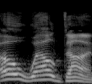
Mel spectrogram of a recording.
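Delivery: loud, high-pitched shout.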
